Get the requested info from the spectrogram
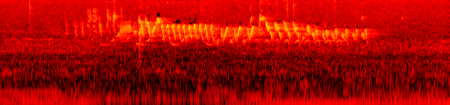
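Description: A songbird singing a fast run of high, rapidly repeated notes, starting about a second and a half in and ending about five seconds in, over a steady low hum.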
